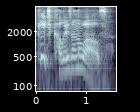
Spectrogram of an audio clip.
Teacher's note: because this is a statement we get this nice low boundary tone at the tail end · what might be a little more subtle is that there's actually a low star on colors too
